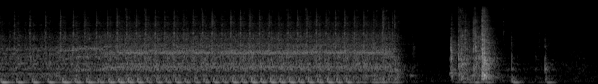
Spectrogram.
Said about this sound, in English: I sewed along that bottom seam first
